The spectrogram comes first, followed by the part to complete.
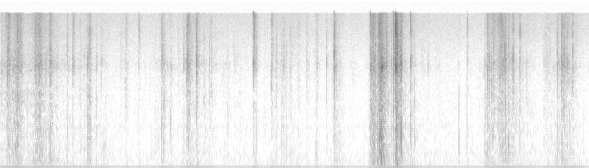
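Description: Near silence with a few faint, scattered rustles of loose alpaca fiber being handled, the most noticeable a little before three seconds in.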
